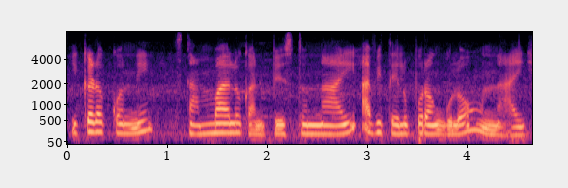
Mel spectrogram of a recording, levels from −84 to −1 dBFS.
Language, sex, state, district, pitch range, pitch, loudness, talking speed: Telugu, female, Telangana, Mahabubabad, 190-215 Hz, 195 Hz, -18 LUFS, 105 wpm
